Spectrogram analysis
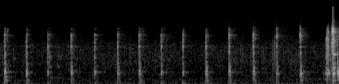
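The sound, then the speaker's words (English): A pop-up toaster's timer ticks steadily, about fifteen crisp, evenly spaced clicks, with the last one louder and sharper. No voices are heard. “The pop-up toaster went on ticking.”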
